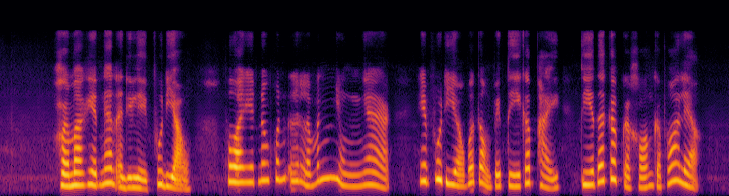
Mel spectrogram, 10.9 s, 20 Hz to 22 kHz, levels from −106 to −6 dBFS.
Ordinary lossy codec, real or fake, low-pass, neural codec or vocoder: none; fake; none; codec, 24 kHz, 1.2 kbps, DualCodec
